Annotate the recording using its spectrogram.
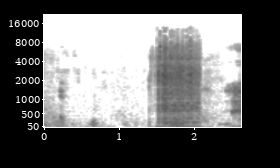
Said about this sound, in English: Alright, let me roll some dice here for open locks, and there's a difficulty involved.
